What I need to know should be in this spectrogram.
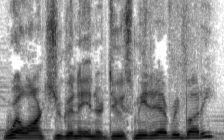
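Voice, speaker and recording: A man's voice: mid-range voice, very fast, faint music behind, close to an everyday voice. An actor playing a brash, streetwise gambler and con man in a radio drama. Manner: streetwise, wisecracking.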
